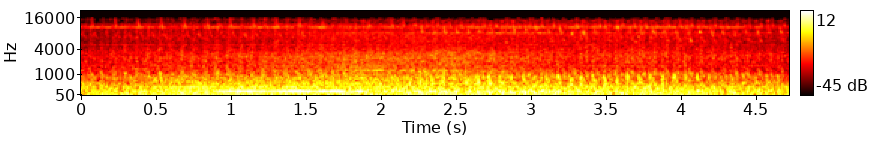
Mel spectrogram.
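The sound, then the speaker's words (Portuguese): A helicopter roars overhead, its rotor blades thumping in a steady rapid chop over a heavy engine drone, swelling slightly and staying loud throughout, with no voices. “Inclusive você abre o seu documentário com a imagem dos urubus, com o som de helicóptero e tal.”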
